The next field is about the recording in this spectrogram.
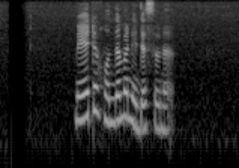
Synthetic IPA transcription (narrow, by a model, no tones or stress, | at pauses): meːʈəhond̪əmənid̪əsunə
